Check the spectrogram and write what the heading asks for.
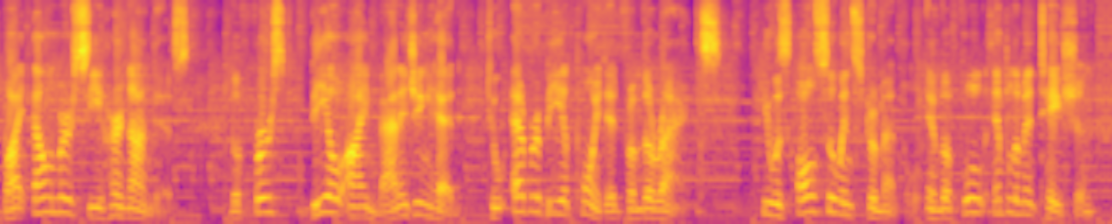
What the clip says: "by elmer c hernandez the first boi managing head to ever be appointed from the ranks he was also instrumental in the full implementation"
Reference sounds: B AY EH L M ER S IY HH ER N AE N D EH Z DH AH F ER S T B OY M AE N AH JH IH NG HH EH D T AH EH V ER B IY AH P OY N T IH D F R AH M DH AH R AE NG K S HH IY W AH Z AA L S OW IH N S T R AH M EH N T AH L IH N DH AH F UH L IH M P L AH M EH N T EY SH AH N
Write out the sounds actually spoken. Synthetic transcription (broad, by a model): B AY EH L M ER S IY HH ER N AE N D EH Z DH AH F ER S T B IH M AE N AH JH IH NG HH EH D T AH EH V ER B IY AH P OY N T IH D F R AH M DH AH R AE NG K S HH IY W AH Z AA L S OW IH N S T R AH M EH N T L IH N DH AH F UH L IH M P L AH M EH N T EY SH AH N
